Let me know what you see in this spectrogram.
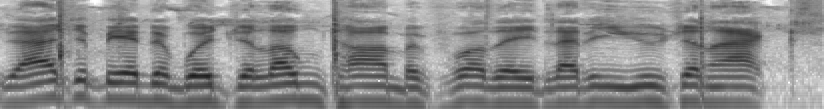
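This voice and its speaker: A man speaks at a very slow pace. His pitch sits fairly high. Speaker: retired forestry worker. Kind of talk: oral history interview.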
